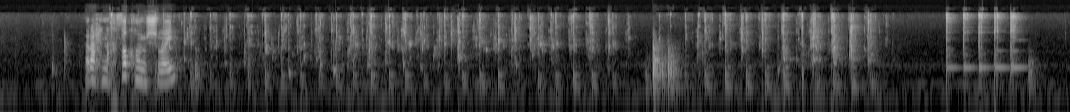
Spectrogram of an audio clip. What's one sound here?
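A fork clinks rapidly against a glass bowl, whisking eggs.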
